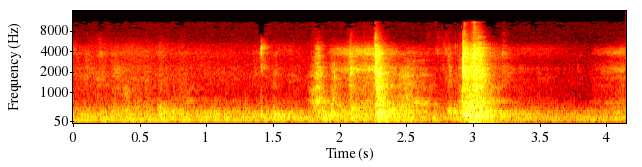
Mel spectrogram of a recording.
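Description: A few short scuffing and knocking noises over a steady low room hum; the loudest comes about three seconds in.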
